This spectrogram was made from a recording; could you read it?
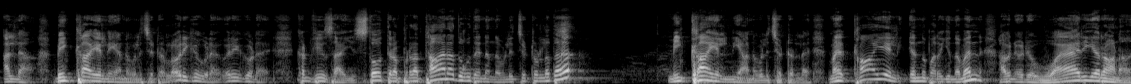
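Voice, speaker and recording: A man's voice: medium pitch, big pitch swings, fairly quick, gravelly, darkish tone, breathy edge. A man preaching a sermon to a congregation, calling for responses and mixing in English words. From India.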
